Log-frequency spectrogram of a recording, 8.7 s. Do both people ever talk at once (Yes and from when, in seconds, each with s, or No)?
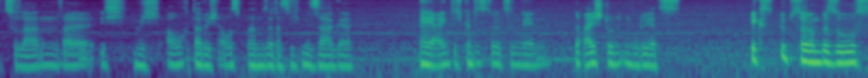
No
